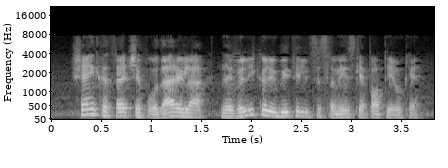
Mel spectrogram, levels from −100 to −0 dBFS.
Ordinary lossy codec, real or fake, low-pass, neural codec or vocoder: AAC, 24 kbps; fake; 19.8 kHz; autoencoder, 48 kHz, 128 numbers a frame, DAC-VAE, trained on Japanese speech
